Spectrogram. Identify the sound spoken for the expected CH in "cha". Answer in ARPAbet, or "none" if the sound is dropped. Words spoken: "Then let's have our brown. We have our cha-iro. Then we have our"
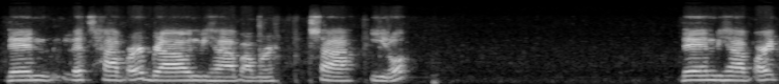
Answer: S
